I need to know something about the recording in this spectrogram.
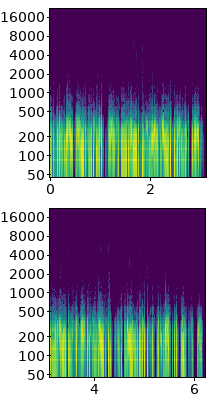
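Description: Low, rumbling electronic sound from a Plumbutter analog synthesizer, sampled and chopped by a Monome-controlled Max/MSP patch into rapid, stuttering pulses. Near the end the pulses break into short, sparser stabs that die away.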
